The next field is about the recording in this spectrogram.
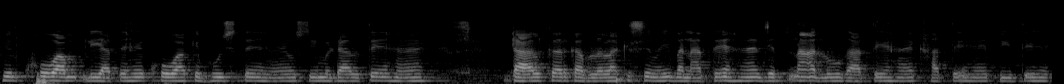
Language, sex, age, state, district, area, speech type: Hindi, female, 60+, Uttar Pradesh, Chandauli, rural, spontaneous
